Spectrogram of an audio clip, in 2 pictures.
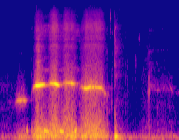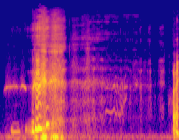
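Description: Someone whistles a short pop melody, a handful of clear sustained notes close to the mic, then breaks off with a breathy laugh before a faint, wavering whistle trails away.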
